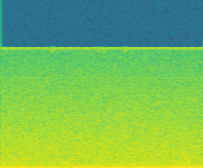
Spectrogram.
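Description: Steady hiss with a low electrical hum and no game sounds: the noise floor of an old videotape recording.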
